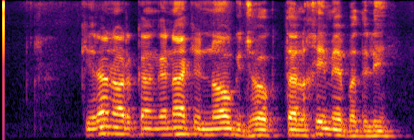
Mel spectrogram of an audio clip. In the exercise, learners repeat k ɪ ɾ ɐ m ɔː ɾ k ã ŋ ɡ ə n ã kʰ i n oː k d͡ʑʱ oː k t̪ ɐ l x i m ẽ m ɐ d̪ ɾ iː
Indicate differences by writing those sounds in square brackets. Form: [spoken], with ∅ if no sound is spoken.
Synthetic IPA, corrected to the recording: k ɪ ɾ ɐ [n] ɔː ɾ k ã ŋ ɡ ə n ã [k] i n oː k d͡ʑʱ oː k t̪ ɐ l x i m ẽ [b] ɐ d̪ [l] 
